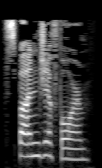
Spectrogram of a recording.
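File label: "spongiform", British English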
